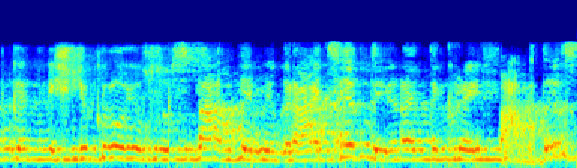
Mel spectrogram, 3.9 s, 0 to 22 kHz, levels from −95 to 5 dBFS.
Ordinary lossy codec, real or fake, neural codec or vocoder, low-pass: Opus, 16 kbps; fake; codec, 16 kHz, 8 kbps, FunCodec, trained on LibriTTS, 25 frames a second; 7.2 kHz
